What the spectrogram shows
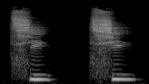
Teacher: pronounce Q to aim for the TCH sound while your tongue is touching the middle of your bottom teeth · Just make sure that you have that explosive, highly aspirated, sound to it.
